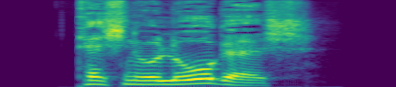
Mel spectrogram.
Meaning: technological
- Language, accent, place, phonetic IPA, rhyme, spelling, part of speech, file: German, Germany, Berlin, [tɛçnoˈloːɡɪʃ], -oːɡɪʃ, technologisch, adjective, De-technologisch.ogg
